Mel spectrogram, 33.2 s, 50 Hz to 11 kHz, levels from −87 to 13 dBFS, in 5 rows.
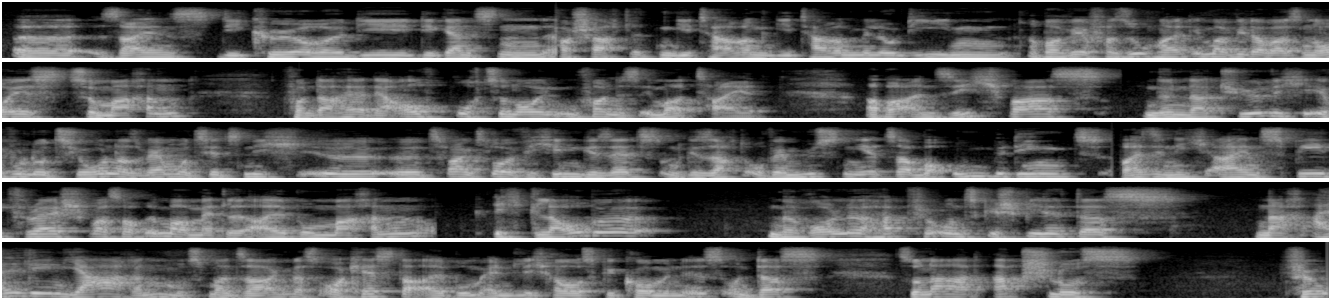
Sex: male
